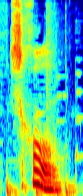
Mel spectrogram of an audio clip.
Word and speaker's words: school: S plus C plus H, SCH, makes sch, like in school.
